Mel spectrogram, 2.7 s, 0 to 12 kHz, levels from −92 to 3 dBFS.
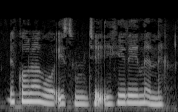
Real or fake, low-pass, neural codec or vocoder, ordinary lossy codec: fake; 7.2 kHz; codec, 16 kHz, 4 kbps, X-Codec, HuBERT features, trained on general audio; MP3, 32 kbps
